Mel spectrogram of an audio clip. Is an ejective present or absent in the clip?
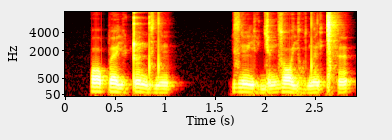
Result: absent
